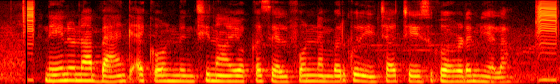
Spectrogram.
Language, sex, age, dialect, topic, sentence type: Telugu, female, 18-24, Utterandhra, banking, question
